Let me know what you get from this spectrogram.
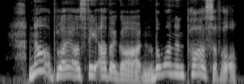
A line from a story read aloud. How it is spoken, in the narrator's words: Cecil, sharing the discontent, called out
